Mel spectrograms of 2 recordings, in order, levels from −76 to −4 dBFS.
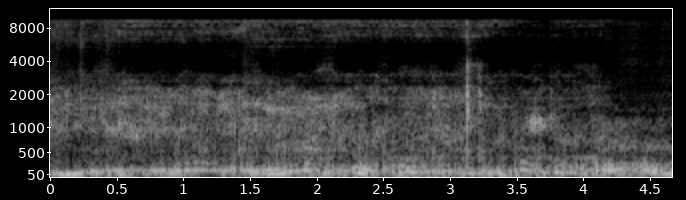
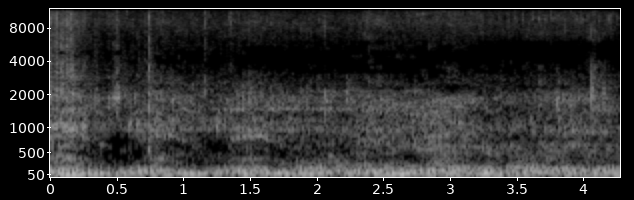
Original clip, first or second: second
